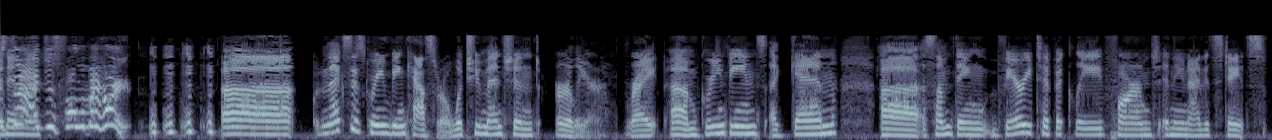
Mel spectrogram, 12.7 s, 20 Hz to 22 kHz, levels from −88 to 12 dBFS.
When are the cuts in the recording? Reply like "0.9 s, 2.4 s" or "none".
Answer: 2.2 s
